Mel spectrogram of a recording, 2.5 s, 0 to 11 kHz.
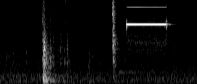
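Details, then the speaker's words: Radionics D7022 alarm control panel with one standby battery unplugged: two soft clicks, then a single high-pitched half-second beep as the panel goes into trouble, showing system fault and the battery LED; trouble signal from a disconnected standby battery. "so i can prove that if i unplug one of the batteries this will go into trouble"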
